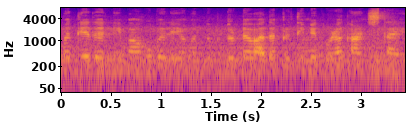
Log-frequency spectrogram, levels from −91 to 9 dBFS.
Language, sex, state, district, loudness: Kannada, male, Karnataka, Dakshina Kannada, -18 LUFS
